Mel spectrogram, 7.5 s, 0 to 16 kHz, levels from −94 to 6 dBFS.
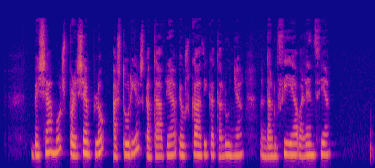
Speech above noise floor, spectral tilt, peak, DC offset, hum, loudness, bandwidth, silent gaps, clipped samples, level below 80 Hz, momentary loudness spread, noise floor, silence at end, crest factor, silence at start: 47 dB; -5 dB/octave; -12 dBFS; under 0.1%; none; -29 LUFS; 11.5 kHz; none; under 0.1%; -80 dBFS; 8 LU; -76 dBFS; 0.9 s; 18 dB; 0.65 s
